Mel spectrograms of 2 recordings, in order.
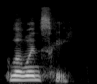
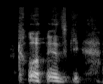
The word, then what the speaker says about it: Glowinski: Is that how you say it? – Glowinski. – Glowinski.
